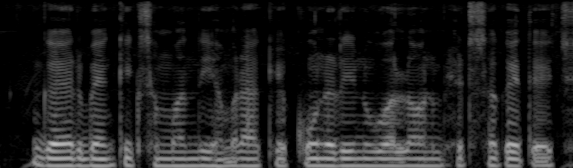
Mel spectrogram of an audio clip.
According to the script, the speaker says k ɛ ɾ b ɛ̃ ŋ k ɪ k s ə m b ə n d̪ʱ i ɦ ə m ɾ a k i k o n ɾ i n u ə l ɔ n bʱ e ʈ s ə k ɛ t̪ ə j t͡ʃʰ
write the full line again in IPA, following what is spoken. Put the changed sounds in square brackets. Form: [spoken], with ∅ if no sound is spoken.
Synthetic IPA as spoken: [ɡ] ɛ ɾ b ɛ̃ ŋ k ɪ k s ə m b ə n d̪ʱ i ɦ ə m ɾ a k [e] k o n ɾ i n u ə l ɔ n bʱ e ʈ s ə k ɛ t̪ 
